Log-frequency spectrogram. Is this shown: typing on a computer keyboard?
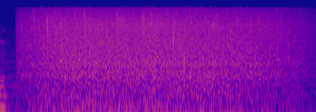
no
